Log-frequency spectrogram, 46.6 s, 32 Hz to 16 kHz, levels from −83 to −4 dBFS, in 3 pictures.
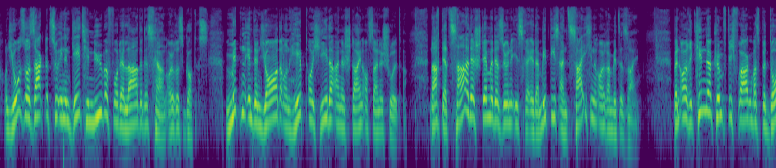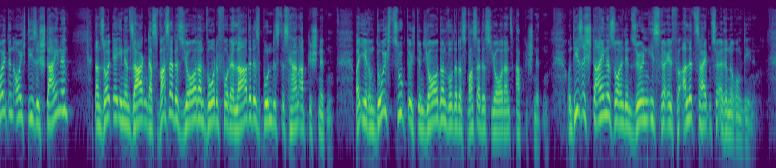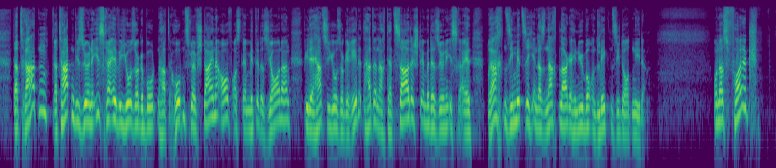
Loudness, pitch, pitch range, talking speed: -23 LUFS, 170 Hz, 145-200 Hz, 190 wpm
